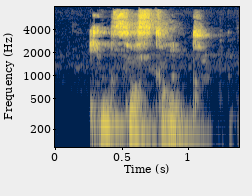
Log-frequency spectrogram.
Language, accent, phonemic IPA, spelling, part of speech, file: English, Southern England, /ɪnˈsɪstənt/, insistent, adjective, LL-Q1860 (eng)-insistent.wav
- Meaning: 1. Standing or resting on something 2. Urgent in dwelling upon anything; persistent in urging or maintaining 3. Extorting attention or notice; coercively staring or prominent; vivid; intense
